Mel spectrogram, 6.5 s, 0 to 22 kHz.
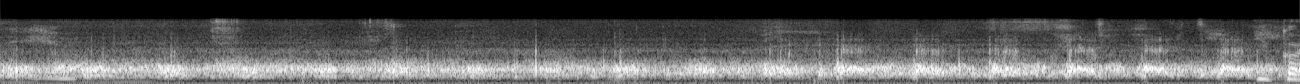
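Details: Fetal heartbeat at 15 weeks 3 days on a midwife's handheld Doppler: fast, rhythmic whooshing pulses about 158 beats a minute; parent felt the baby move while listening.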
